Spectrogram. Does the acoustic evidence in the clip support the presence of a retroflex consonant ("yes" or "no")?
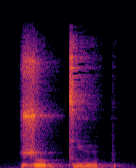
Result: no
